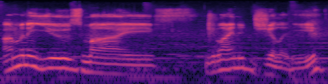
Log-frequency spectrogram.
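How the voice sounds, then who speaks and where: A man's voice: medium pitch, sing-song, takes it slowly, soft background music. A man playing a tabletop game, talking casually through his moves.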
